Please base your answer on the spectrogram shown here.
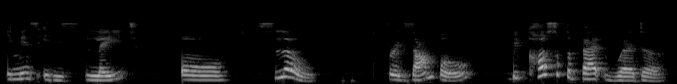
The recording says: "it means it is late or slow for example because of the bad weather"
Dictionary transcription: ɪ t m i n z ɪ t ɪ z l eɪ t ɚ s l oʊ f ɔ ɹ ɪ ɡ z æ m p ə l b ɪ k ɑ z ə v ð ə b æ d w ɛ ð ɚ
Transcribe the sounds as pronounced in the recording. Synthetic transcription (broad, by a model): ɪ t m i n s ɪ t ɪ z l eɪ t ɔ s l oʊ f ɔ ɹ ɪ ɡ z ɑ m p ə l b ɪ k ɑ s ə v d ə b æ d w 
